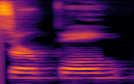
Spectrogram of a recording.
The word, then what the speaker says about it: Serpell: And it's not circle with a C. It's Serpell, rhymes with purple.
